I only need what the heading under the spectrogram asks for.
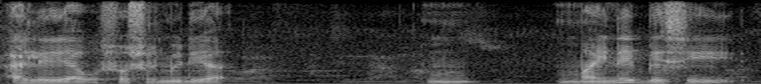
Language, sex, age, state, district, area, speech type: Nepali, male, 30-45, West Bengal, Alipurduar, urban, spontaneous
